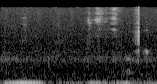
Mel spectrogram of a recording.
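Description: Faint rubbing and a few light ticks from a computer mouse being slid and scrolled, over a low hum of room tone.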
